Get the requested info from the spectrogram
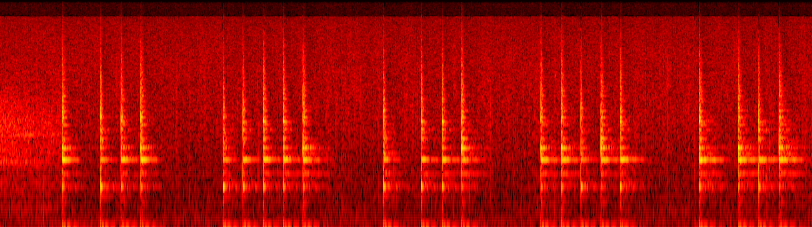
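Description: Film background score: five short runs of four or five quick plucked string notes, spaced about two and a half seconds apart, with quiet gaps between them over a faint low sustained tone.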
